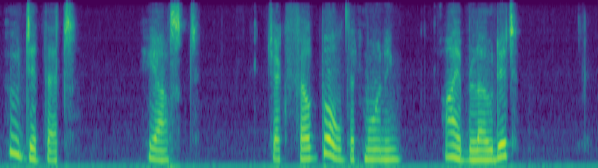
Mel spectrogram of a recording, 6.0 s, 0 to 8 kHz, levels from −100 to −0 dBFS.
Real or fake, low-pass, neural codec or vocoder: fake; 7.2 kHz; vocoder, 44.1 kHz, 128 mel bands, Pupu-Vocoder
